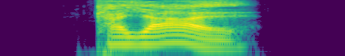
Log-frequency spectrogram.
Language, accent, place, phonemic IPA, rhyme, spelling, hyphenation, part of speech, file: German, Germany, Berlin, /kaˈjaːl/, -aːl, Kajal, Ka‧jal, noun, De-Kajal.ogg
- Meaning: kohl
